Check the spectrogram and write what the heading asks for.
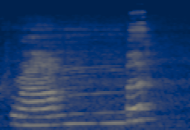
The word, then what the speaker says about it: crumb: right after it from crumb remember we're going to take that v off because it's silent crumb very good me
